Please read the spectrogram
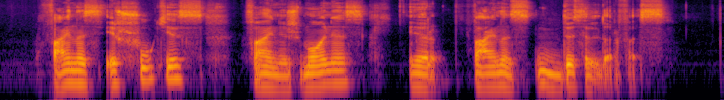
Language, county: Lithuanian, Vilnius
